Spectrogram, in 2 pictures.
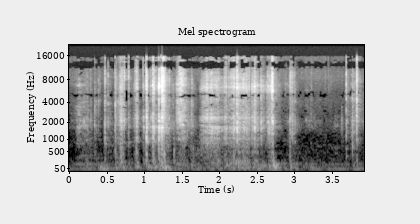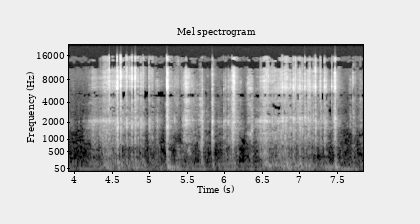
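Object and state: Dry soap bar scraped with a knife.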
